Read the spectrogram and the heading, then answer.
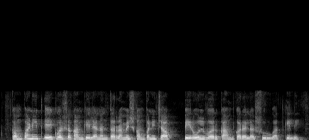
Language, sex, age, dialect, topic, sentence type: Marathi, female, 25-30, Varhadi, banking, statement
